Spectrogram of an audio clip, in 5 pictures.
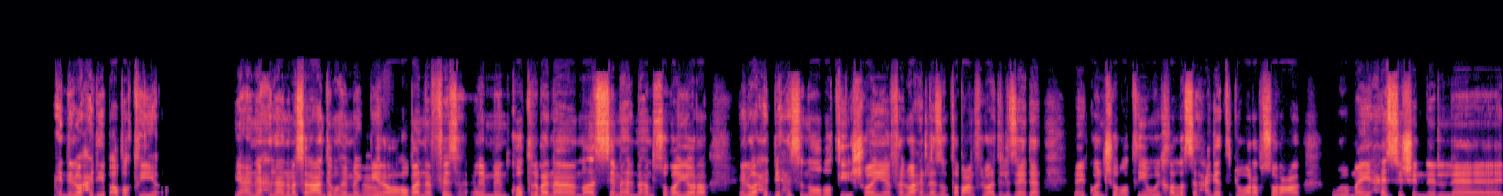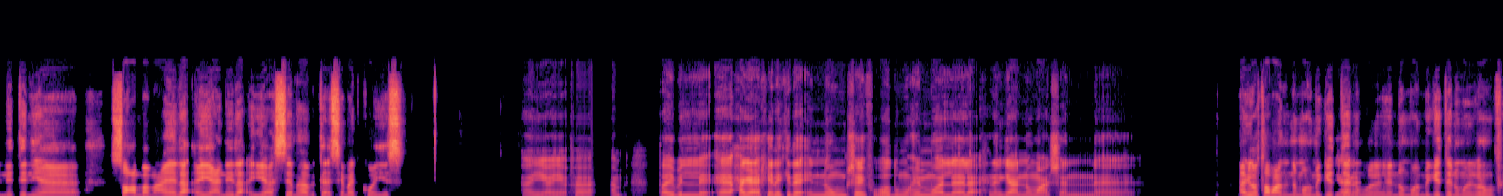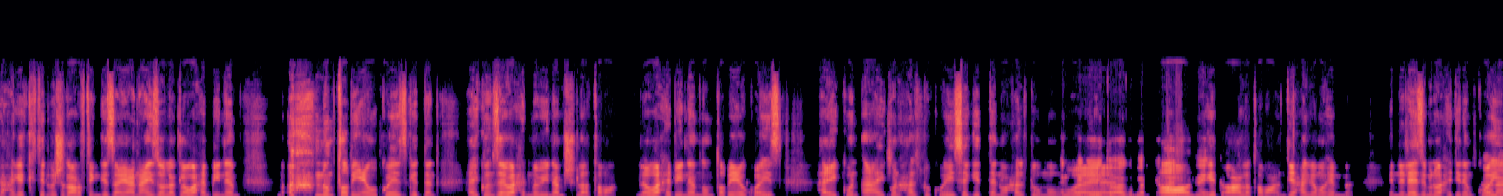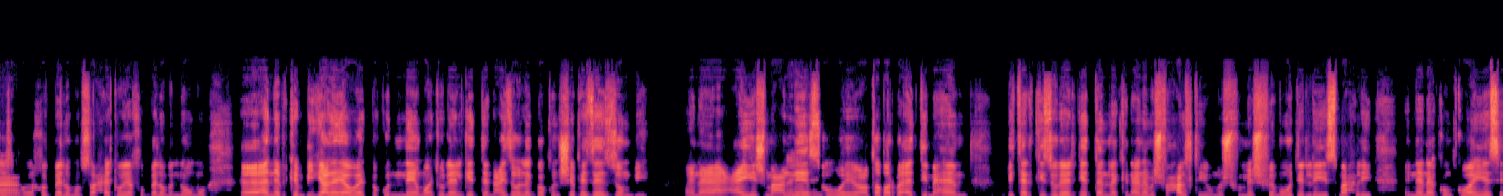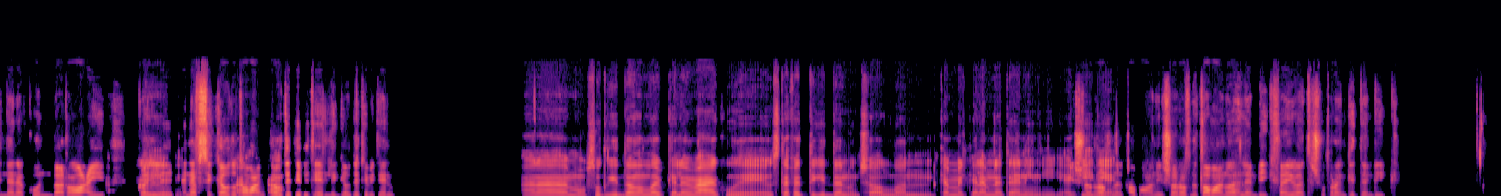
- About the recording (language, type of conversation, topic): Arabic, podcast, إزاي بتقسّم المهام الكبيرة لخطوات صغيرة؟
- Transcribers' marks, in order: tapping; other background noise; cough; in English: "مودي"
